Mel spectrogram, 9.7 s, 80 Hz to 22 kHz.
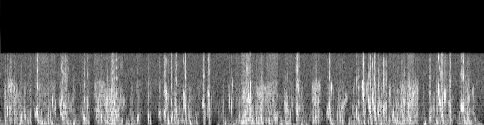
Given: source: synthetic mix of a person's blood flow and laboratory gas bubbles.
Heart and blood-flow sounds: Doppler ultrasound of blood flow; precordium
0.06-1.14 s: bubbles
1.16-1.44 s: bubbles
1.62-1.79 s: bubbles
1.87-2.50 s: bubbles
2.71-2.81 s: bubbles
2.93-3.04 s: bubbles
3.15-3.22 s: bubbles
3.25-3.98 s: bubbles
4.02-4.23 s: bubbles
4.54-5.56 s: bubbles
5.65-6.02 s: bubbles
6.22-6.46 s: bubbles
6.50-6.67 s: bubbles
6.71-6.94 s: bubbles
7.05-8.38 s: bubbles
8.55-9.05 s: bubbles
9.11-9.54 s: bubbles
From the record:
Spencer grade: 4 (maximum detectable bubble signal sounding continuously throughout systole and diastole of every cardiac period, and overriding the amplitude of the normal cardiac signals); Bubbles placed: only in the low amplitude regions of the cardiac cycle

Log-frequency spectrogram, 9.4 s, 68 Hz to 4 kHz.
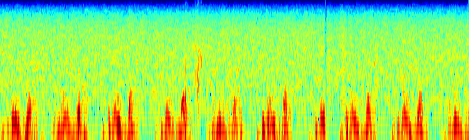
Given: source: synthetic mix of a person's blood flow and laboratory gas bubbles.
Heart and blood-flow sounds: Doppler ultrasound of blood flow; precordium
3.69-3.77 s: bubbles
3.88-4.04 s: bubbles
From the record:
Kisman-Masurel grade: 112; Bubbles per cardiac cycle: 1 to 2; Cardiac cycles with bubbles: 1 to 10%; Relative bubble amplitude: moderate (0.250 to 0.450); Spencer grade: 1 (occasional bubble signal discernible with the cardiac motion signal, with majority of cardiac periods free of bubbles); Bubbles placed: anywhere in the cardiac cycle

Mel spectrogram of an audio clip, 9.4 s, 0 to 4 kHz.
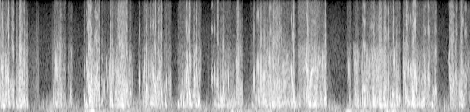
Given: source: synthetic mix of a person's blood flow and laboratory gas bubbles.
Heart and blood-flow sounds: Doppler ultrasound of blood flow; subclavian vein
0.00-0.57 s: bubbles
1.04-1.32 s: bubbles
1.35-1.45 s: bubbles
1.64-2.67 s: bubbles
2.75-3.43 s: bubbles
3.52-4.03 s: bubbles
4.21-4.86 s: bubbles
5.00-6.55 s: bubbles
6.93-8.00 s: bubbles
8.03-8.74 s: bubbles
8.96-9.41 s: bubbles
From the record:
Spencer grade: 4 (maximum detectable bubble signal sounding continuously throughout systole and diastole of every cardiac period, and overriding the amplitude of the normal cardiac signals); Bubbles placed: anywhere in the cardiac cycle

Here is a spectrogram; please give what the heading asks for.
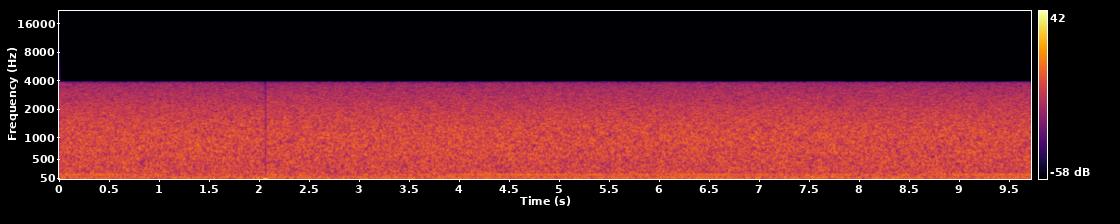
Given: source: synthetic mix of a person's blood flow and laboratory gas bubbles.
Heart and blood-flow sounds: Doppler ultrasound of blood flow; subclavian vein
no bubbles
From the record:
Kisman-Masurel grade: 000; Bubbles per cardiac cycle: 0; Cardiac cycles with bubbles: 0%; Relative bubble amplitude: no bubbles discernible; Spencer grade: 0 (complete lack of bubble signals)

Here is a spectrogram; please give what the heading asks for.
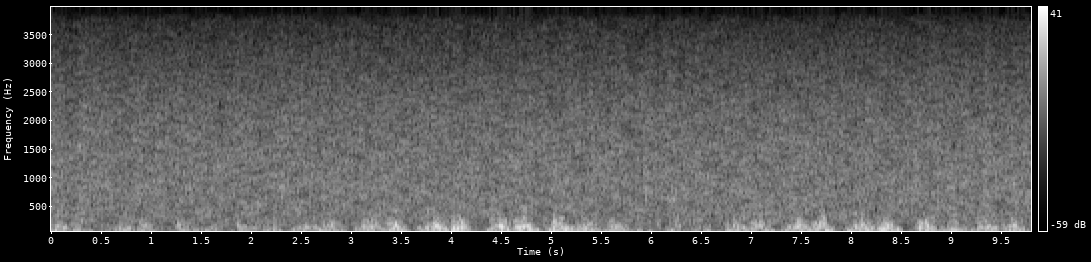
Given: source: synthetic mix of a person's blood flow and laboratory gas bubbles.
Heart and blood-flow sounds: Doppler ultrasound of blood flow; precordium
5.92-6.00 s: bubbles
6.06-6.33 s: bubbles
From the record:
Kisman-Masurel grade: 211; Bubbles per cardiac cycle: several, 3 to 8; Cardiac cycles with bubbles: 1 to 10%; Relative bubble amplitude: barely perceptible (0.100 to 0.250); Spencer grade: 1 (occasional bubble signal discernible with the cardiac motion signal, with majority of cardiac periods free of bubbles); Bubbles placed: anywhere in the cardiac cycle

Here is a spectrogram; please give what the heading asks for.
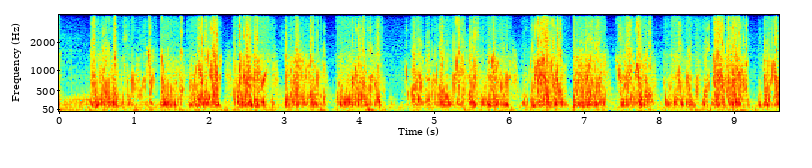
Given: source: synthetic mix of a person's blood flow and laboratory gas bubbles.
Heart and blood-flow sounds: Doppler ultrasound of blood flow; subclavian vein
0.00-0.04 s: bubbles
0.39-1.30 s: bubbles
1.35-2.18 s: bubbles
2.30-2.90 s: bubbles
3.00-3.57 s: bubbles
3.69-4.36 s: bubbles
4.59-6.04 s: bubbles
6.16-6.82 s: bubbles
6.86-7.32 s: bubbles
7.42-7.96 s: bubbles
8.05-9.22 s: bubbles
9.32-9.61 s: bubbles
From the record:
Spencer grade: 4 (maximum detectable bubble signal sounding continuously throughout systole and diastole of every cardiac period, and overriding the amplitude of the normal cardiac signals); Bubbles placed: anywhere in the cardiac cycle

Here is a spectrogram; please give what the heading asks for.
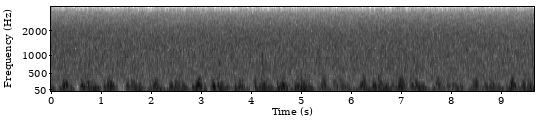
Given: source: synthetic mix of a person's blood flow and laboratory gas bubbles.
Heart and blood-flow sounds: Doppler ultrasound of blood flow; precordium
6.79-7.33 s: bubbles
From the record:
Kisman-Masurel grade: 111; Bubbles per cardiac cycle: 1 to 2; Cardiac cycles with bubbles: 1 to 10%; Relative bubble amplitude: barely perceptible (0.100 to 0.250); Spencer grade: 1 (occasional bubble signal discernible with the cardiac motion signal, with majority of cardiac periods free of bubbles); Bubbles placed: anywhere in the cardiac cycle

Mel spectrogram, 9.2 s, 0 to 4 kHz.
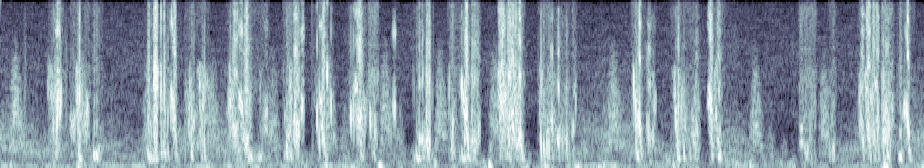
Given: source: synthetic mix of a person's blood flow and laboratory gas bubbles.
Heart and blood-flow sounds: Doppler ultrasound of blood flow; subclavian vein
0.46-0.64 s: bubbles
0.68-1.03 s: bubbles
1.44-1.81 s: bubbles
1.84-2.09 s: bubbles
2.26-2.70 s: bubbles
2.82-3.04 s: bubbles
3.11-3.34 s: bubbles
3.47-3.80 s: bubbles
3.92-3.98 s: bubbles
4.12-4.33 s: bubbles
4.46-4.81 s: bubbles
4.96-5.26 s: bubbles
5.37-5.77 s: bubbles
6.30-6.56 s: bubbles
6.70-7.00 s: bubbles
7.06-7.25 s: bubbles
7.98-8.16 s: bubbles
8.28-8.37 s: bubbles
8.57-9.15 s: bubbles
From the record:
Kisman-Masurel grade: 243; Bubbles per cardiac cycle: several, 3 to 8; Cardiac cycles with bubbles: 100%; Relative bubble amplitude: loud (0.450 to 0.775); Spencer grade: 3 (all of the cardiac periods contain showers or single bubble signals, but not dominating or overriding the cardiac motion signals); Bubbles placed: anywhere in the cardiac cycle

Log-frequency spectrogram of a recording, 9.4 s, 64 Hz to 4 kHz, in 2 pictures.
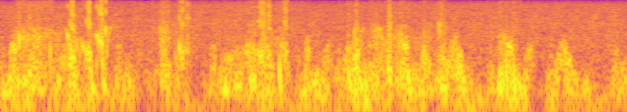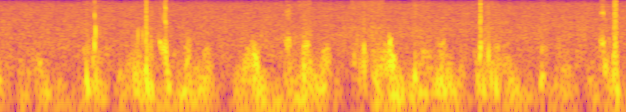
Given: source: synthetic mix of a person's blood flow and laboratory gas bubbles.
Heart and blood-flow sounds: Doppler ultrasound of blood flow; precordium
0.08-0.83 s: bubbles
1.18-1.44 s: bubbles
1.64-2.19 s: bubbles
2.58-3.38 s: bubbles
3.65-3.91 s: bubbles
5.32-5.46 s: bubbles
5.67-6.01 s: bubbles
6.83-7.05 s: bubbles
7.33-7.59 s: bubbles
7.78-8.06 s: bubbles
8.24-8.46 s: bubbles
8.74-8.81 s: bubbles
9.20-9.37 s: bubbles
From the record:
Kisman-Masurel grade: 243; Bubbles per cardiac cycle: several, 3 to 8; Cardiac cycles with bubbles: 100%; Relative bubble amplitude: loud (0.450 to 0.775); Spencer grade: 3 (all of the cardiac periods contain showers or single bubble signals, but not dominating or overriding the cardiac motion signals); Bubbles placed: only in the low amplitude regions of the cardiac cycle

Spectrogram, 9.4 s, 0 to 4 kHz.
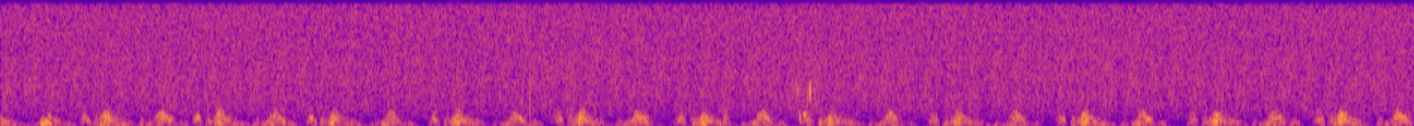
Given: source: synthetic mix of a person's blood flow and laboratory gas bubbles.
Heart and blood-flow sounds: Doppler ultrasound of blood flow; precordium
4.81-4.87 s: bubbles
5.03-5.11 s: bubbles
5.28-5.43 s: bubbles
From the record:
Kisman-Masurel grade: 212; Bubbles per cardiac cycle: several, 3 to 8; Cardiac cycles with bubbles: 1 to 10%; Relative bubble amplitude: moderate (0.250 to 0.450); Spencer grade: 1 (occasional bubble signal discernible with the cardiac motion signal, with majority of cardiac periods free of bubbles); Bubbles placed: only in the low amplitude regions of the cardiac cycle

